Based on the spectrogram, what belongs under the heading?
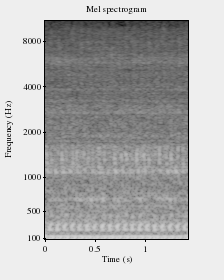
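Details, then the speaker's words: Polaris Hawkeye 4X4 started after sitting 10 months, idling on choke held just off idle while warming, oil unchecked: fast even clatter over steady slightly raised idle, light knocking from the clutch. "I don't know if you can hear it, that little knocking in there. That is the sound of the clutch."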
